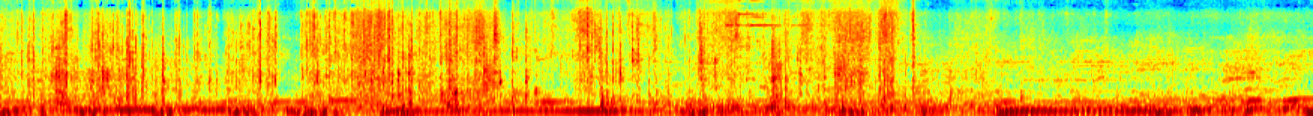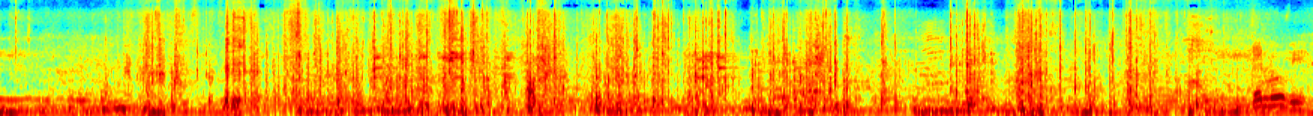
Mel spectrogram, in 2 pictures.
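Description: Background music with a steady bass line that changes notes every second or two. Over it come the clatter and rustle of plastic DVD cases and other junk being shuffled around in a bin.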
